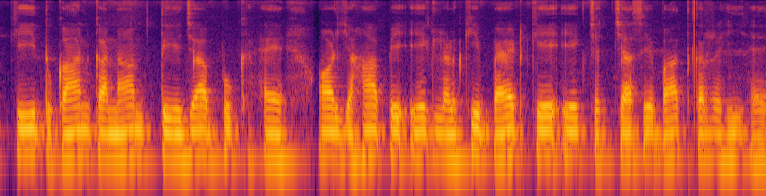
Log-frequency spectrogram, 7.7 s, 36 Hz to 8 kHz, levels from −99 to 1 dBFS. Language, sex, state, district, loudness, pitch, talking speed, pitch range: Hindi, male, Uttar Pradesh, Hamirpur, -19 LUFS, 105 Hz, 165 wpm, 100-105 Hz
